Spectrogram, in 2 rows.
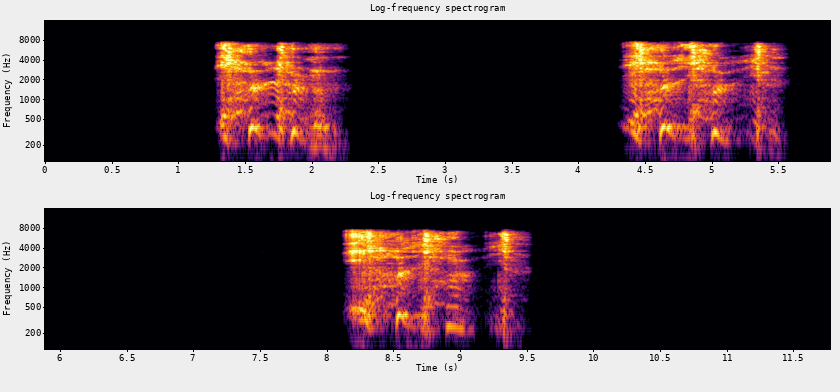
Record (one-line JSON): {"three_cough_length": "11.8 s", "three_cough_amplitude": 31925, "three_cough_signal_mean_std_ratio": 0.38, "survey_phase": "beta (2021-08-13 to 2022-03-07)", "age": "45-64", "gender": "Male", "wearing_mask": "No", "symptom_cough_any": true, "symptom_runny_or_blocked_nose": true, "smoker_status": "Current smoker (11 or more cigarettes per day)", "respiratory_condition_asthma": true, "respiratory_condition_other": false, "recruitment_source": "Test and Trace", "submission_delay": "2 days", "covid_test_result": "Positive", "covid_test_method": "RT-qPCR", "covid_ct_value": 15.7, "covid_ct_gene": "ORF1ab gene", "covid_ct_mean": 16.1, "covid_viral_load": "5400000 copies/ml", "covid_viral_load_category": "High viral load (>1M copies/ml)"}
